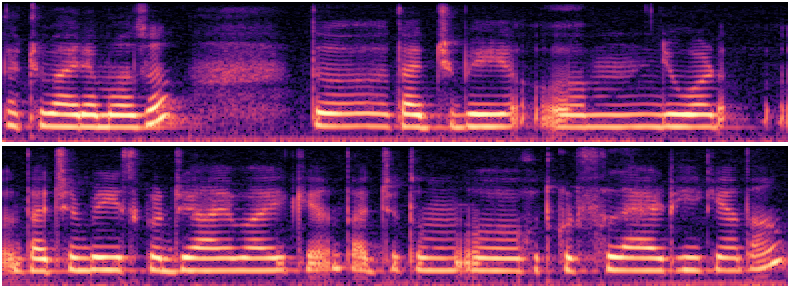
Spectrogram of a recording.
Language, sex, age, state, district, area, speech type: Kashmiri, female, 18-30, Jammu and Kashmir, Anantnag, rural, spontaneous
